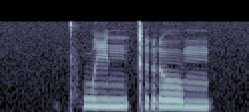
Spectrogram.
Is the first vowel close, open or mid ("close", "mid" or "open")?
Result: close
